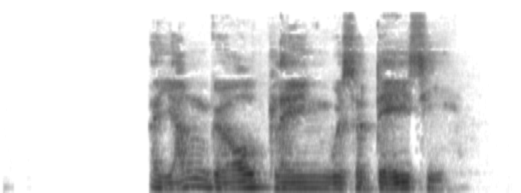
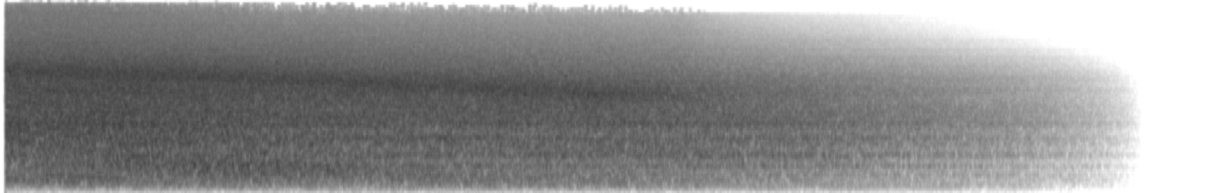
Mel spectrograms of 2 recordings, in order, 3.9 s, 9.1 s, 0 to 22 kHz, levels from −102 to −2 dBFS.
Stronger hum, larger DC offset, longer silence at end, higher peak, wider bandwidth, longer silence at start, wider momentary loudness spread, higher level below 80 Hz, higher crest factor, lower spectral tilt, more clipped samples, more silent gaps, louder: neither; neither; second, 0.55 s vs 1.6 s; second, -12 dBFS vs -6 dBFS; second, 16 kHz vs over 20 kHz; first, 1.1 s vs 0.05 s; second, 9 LU vs 18 LU; first, -66 dBFS vs -84 dBFS; about the same, 18 dB vs 16 dB; first, -4 dB/octave vs 2.5 dB/octave; neither; neither; second, -28 LUFS vs -17 LUFS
